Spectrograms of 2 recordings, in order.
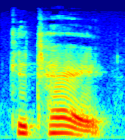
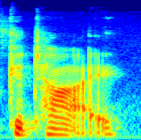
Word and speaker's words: Kitay: So I discovered that Kitay is not actually pronounced Kitay, it's Kitai. It's so weird. His name is actually Kitai.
